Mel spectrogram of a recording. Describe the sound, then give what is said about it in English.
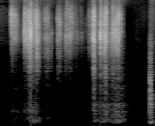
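Three small dice clatter and rattle across a hard surface in two quick bursts of rapid clicks, then one last short tap, with no voices. “And it's going to work the same way, except that since you're rolling three dice, you can pick any single one of the three dice or any combination of two.”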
